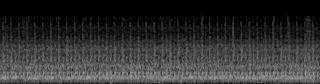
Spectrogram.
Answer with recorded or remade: remade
